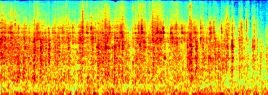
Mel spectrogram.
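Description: Young raccoon eating dry kibble from a handheld bowl: a dense run of small crackly crunches and rattles of the hard pellets, easing off near the end.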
